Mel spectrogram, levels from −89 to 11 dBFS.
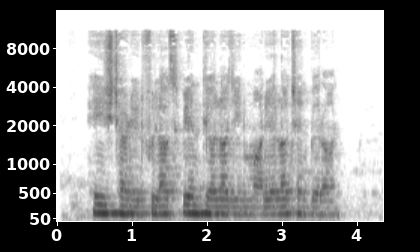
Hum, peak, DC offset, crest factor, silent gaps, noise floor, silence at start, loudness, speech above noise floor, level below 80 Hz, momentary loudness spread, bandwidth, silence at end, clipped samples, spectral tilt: none; -10 dBFS; under 0.1%; 14 dB; none; -63 dBFS; 0.45 s; -23 LUFS; 40 dB; -56 dBFS; 13 LU; 11.5 kHz; 0.6 s; under 0.1%; -6 dB/octave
